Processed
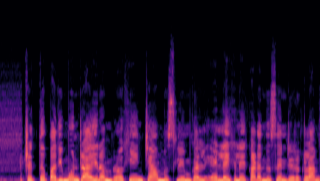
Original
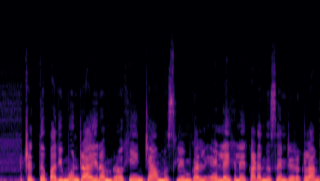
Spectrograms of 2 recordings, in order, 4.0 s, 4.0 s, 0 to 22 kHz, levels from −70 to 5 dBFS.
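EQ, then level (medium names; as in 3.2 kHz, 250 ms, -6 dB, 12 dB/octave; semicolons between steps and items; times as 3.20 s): peaking EQ 6.2 kHz +14 dB 0.81 oct; +3.5 dB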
